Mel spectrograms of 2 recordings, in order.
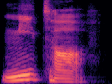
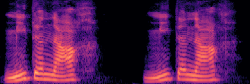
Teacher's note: vamos a pronunciarla como mita con una a centralizada, mita y note que esa a es más grave, no suena como esa de marina, que marina ahí como si supiera el a en el isva.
